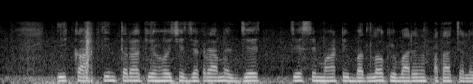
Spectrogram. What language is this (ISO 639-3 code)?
mai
